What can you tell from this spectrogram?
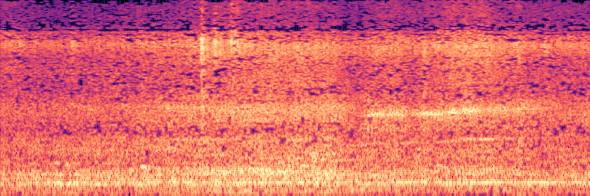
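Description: Steady background noise of a busy street-side barbecue stall: a continuous hum and hiss from traffic and machinery, with a faint high tone near the middle.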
